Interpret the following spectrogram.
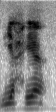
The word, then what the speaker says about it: Yahya: Like I have I have 3 months here on Cambly, and when I say to the people my name is Yahya, they can't speak Yahya. They call me here just Yahya.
